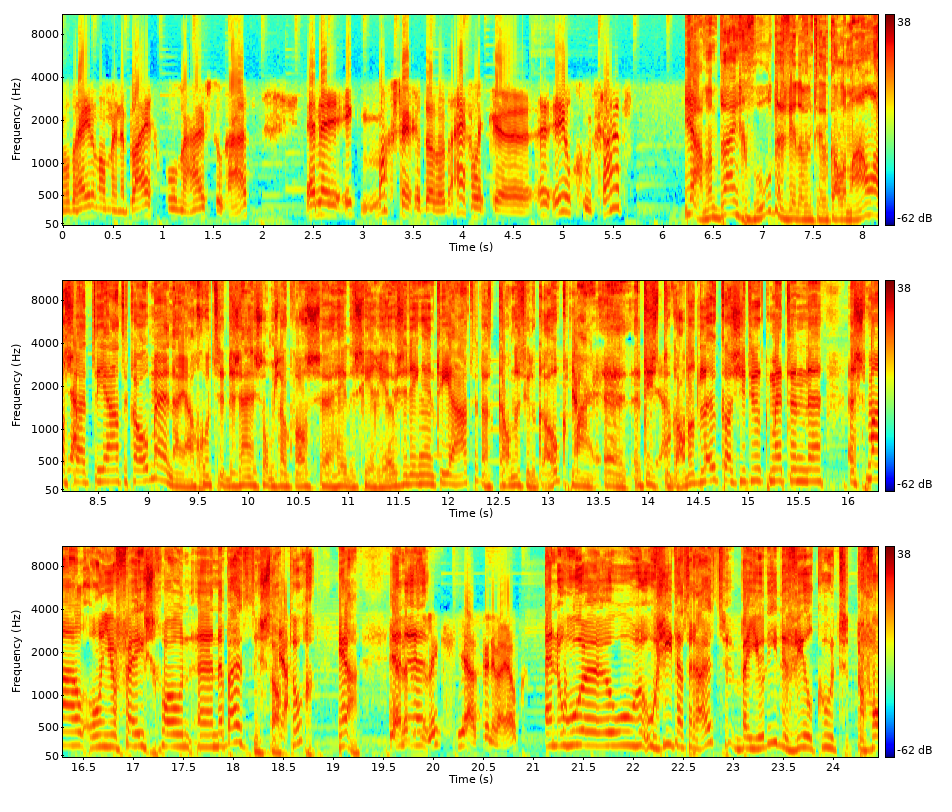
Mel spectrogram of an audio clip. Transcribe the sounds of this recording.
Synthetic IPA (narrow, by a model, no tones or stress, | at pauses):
ʋɔtɦejləmaːlˠmɛtənblɛjχəvulˠnaɹɦœɥstuχaːtʔɛnɪk̚mɑχsɛχəndɑtətɛ̰jχənləkhɪːlˠχutχaːt | jaʋnblɛjχəvulˠdɑtʋɪləʋənatyːɹləkɑlˠəmaːlˠɑlˠsʋəatejaːtəɹkowmənnawja̰χutdəɹzɛjnsɔmsowkʋɛlˠsɦejləsɪ̰ːriøɥzədɪŋənɪntejaːtəɹdɑtkɑnːatyːɹləko̰wkmaːɹəətɪsntyːləkɑlˠtɛtløɥkɑlˠsjənatyːləkmɛtən | ənsmajlˠɔnjəɹfejstχəʋownənaːɹbœɥtətustɑp̚tɔχja | ɛnkjatfɪndəʋɛjok | ɛnɦuuɦuzitdɑtərœɥtbɛjjɵlidəvilˠkutb̥əvɔ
